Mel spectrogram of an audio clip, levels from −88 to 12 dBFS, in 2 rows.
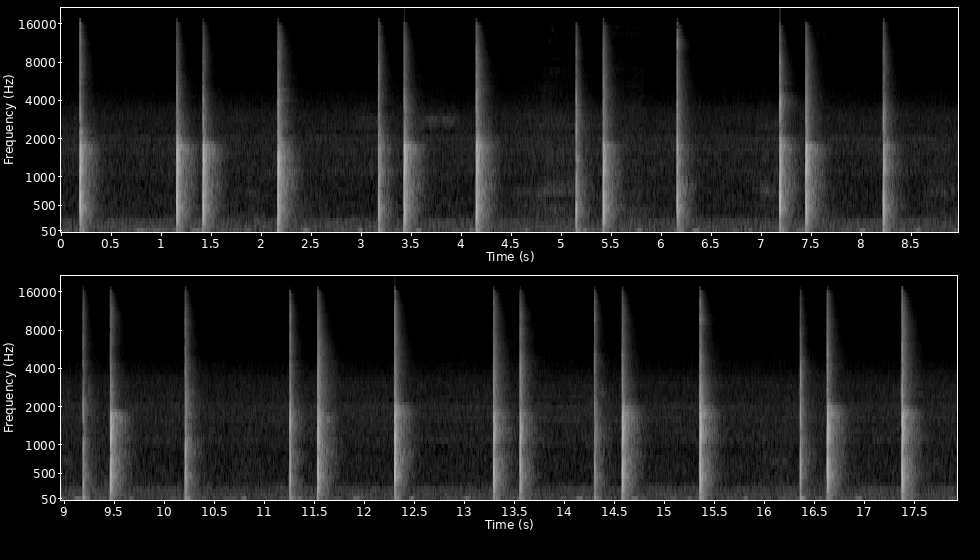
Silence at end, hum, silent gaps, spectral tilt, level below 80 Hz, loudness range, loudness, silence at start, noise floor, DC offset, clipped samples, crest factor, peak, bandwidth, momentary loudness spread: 0.45 s; none; none; -3 dB/octave; -50 dBFS; 4 LU; -26 LUFS; 0.2 s; -60 dBFS; under 0.1%; under 0.1%; 30 dB; 0 dBFS; 16 kHz; 15 LU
